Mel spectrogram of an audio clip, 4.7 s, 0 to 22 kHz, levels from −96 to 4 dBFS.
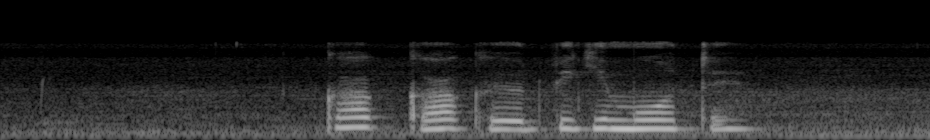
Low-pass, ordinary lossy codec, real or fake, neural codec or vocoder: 7.2 kHz; none; real; none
